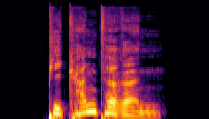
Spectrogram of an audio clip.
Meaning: inflection of pikant: 1. strong genitive masculine/neuter singular comparative degree 2. weak/mixed genitive/dative all-gender singular comparative degree
- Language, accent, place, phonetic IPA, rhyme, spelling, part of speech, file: German, Germany, Berlin, [piˈkantəʁən], -antəʁən, pikanteren, adjective, De-pikanteren.ogg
